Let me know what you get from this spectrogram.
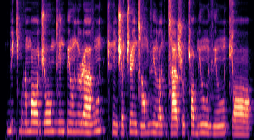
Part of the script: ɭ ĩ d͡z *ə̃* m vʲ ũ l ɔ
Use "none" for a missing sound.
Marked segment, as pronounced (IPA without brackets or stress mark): ɔ̃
